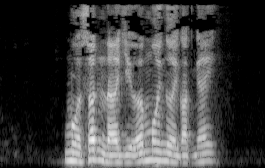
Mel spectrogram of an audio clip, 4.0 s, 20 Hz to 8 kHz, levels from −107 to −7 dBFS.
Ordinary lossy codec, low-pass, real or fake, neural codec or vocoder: MP3, 32 kbps; 7.2 kHz; real; none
